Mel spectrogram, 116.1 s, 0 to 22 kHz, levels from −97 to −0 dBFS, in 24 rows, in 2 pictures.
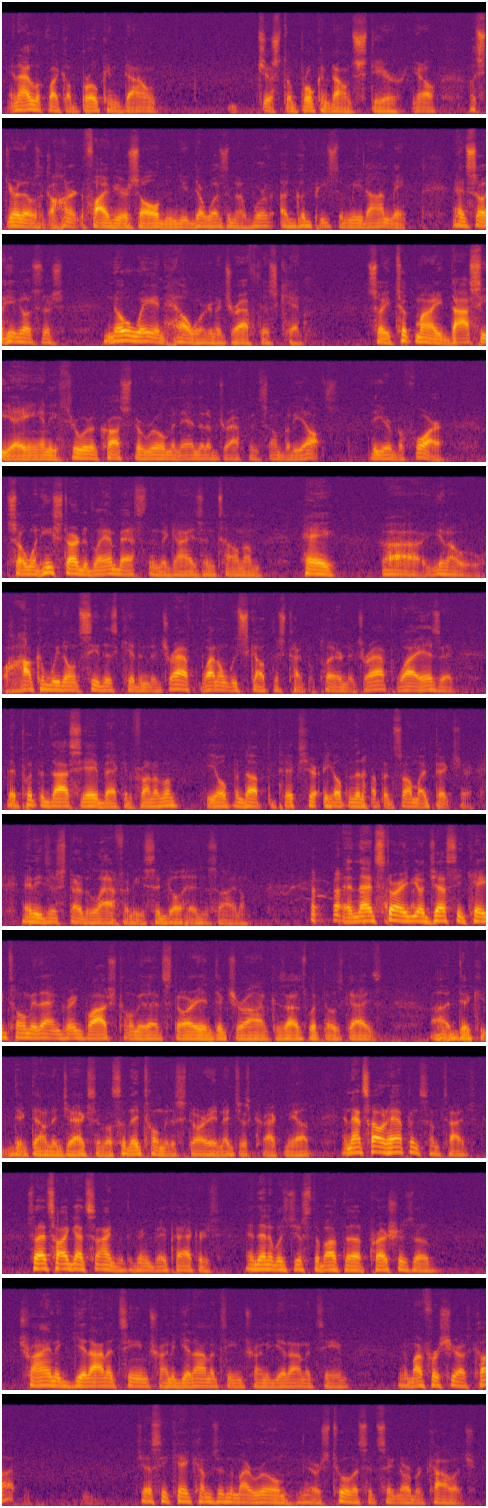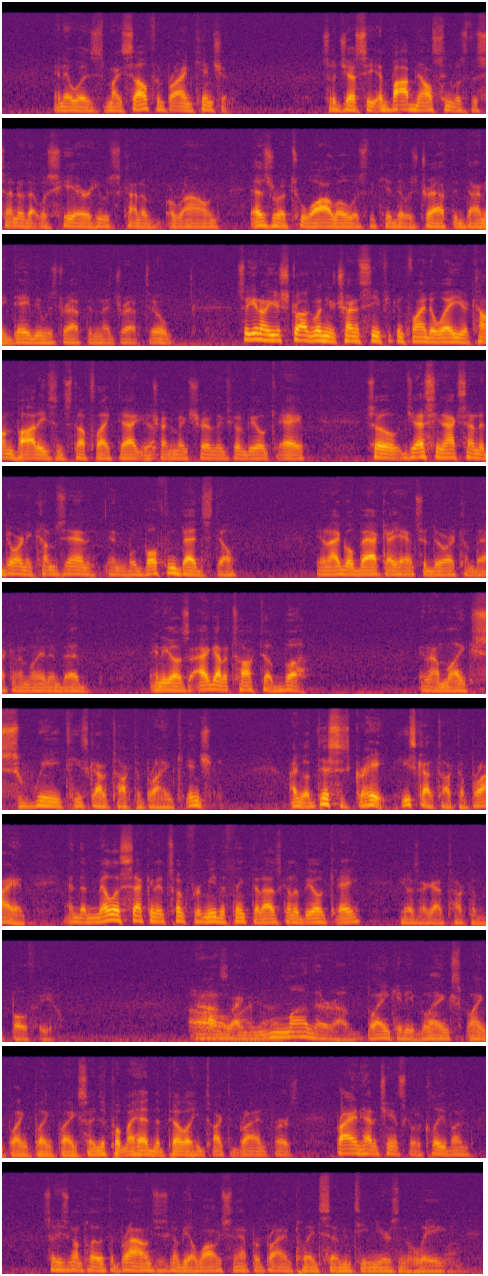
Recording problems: hiss; faint; throughout; 20 dB below the speech

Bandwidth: 15 kHz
